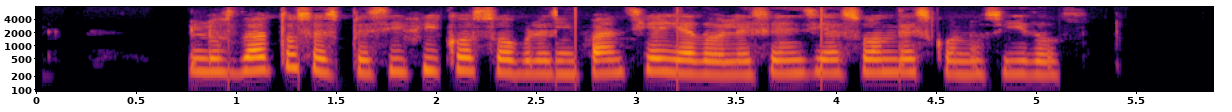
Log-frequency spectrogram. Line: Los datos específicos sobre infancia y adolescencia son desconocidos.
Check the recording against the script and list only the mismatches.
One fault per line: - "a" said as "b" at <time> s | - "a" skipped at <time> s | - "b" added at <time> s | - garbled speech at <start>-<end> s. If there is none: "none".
none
